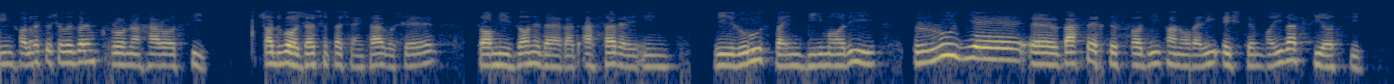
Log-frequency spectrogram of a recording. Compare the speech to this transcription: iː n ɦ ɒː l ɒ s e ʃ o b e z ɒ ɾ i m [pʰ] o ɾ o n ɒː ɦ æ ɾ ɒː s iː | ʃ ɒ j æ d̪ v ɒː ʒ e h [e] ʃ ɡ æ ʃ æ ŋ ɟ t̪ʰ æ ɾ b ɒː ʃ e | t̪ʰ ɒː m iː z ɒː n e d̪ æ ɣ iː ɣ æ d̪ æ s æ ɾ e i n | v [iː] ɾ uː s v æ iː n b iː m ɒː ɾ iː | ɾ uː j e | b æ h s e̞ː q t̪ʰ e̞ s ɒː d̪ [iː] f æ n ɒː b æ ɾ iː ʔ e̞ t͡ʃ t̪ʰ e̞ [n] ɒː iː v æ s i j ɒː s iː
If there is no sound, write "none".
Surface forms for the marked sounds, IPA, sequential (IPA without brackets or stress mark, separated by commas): kʰ, æ, iː, iː, m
